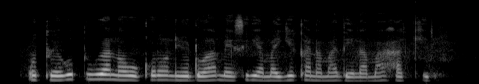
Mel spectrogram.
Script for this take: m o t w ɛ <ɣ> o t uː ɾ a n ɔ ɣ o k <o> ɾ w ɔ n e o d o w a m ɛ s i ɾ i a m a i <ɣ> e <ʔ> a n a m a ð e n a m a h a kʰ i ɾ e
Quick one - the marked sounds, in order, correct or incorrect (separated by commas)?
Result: correct, incorrect, correct, incorrect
